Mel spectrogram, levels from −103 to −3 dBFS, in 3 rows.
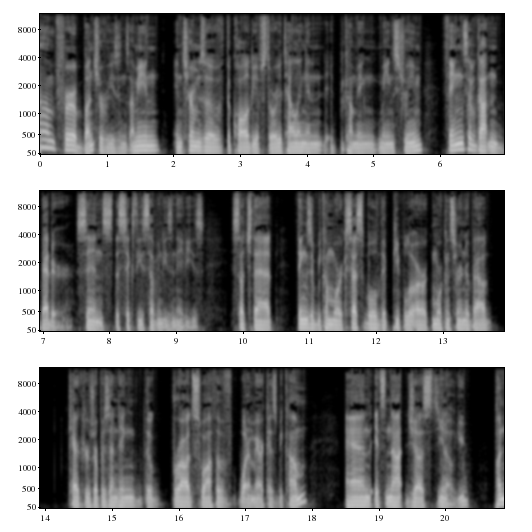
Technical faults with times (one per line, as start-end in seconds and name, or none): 0.00-20.88 resampler restarted on every block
